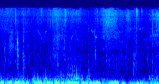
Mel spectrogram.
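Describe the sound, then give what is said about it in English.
A small Arabian mare walks along with a steady clip-clop of hooves, soft, muffled thuds in an even rhythm, while ridden to herd cows, with low rumbling background and no talking. “She's a little Arabian mare that I got.”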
